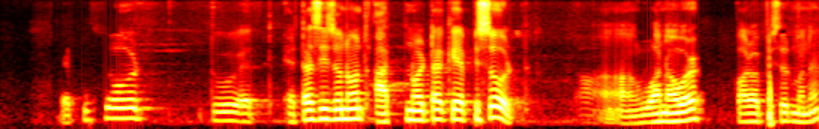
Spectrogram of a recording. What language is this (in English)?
Assamese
